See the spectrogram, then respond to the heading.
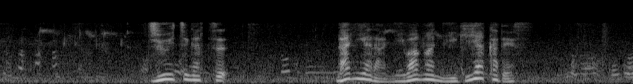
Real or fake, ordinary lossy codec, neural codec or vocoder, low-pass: real; none; none; 7.2 kHz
